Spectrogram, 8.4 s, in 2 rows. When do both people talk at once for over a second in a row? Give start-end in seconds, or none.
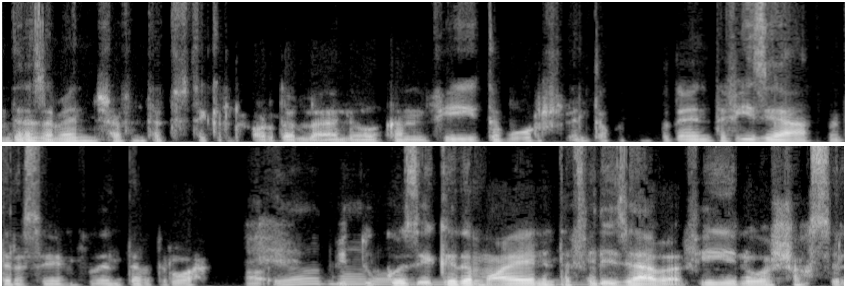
5.9-7.2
